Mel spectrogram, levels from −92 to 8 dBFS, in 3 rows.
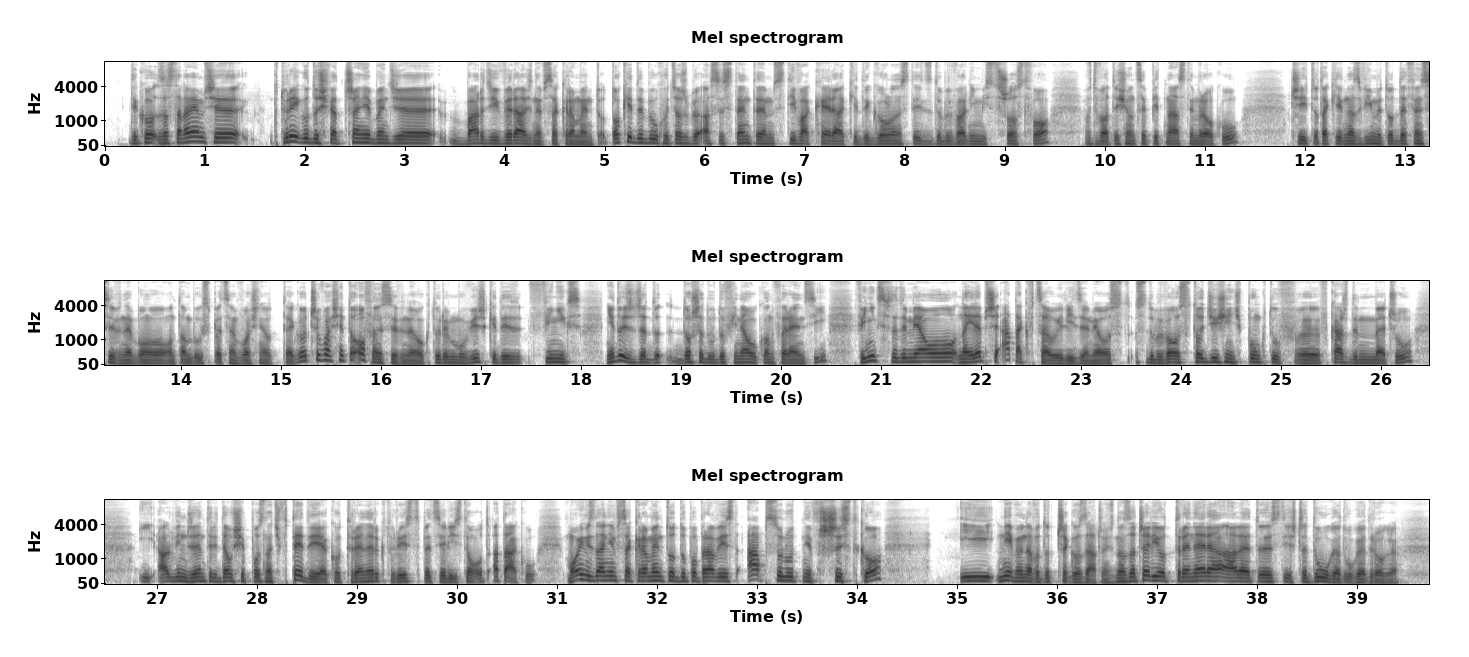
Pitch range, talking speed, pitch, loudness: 110-145 Hz, 170 wpm, 125 Hz, -21 LUFS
